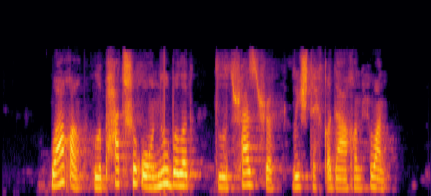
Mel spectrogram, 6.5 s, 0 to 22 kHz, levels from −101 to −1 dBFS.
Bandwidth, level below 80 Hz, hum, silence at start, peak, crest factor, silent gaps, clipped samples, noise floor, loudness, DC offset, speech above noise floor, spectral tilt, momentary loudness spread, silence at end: 7.8 kHz; -60 dBFS; none; 0.8 s; -2 dBFS; 16 dB; none; under 0.1%; -71 dBFS; -16 LUFS; under 0.1%; 56 dB; -4.5 dB/octave; 11 LU; 0.65 s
